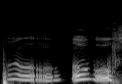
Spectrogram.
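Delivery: high mock moaning; mock lament. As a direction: wail "oh" in mock dismay. Mock lament in the same caricature.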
